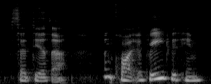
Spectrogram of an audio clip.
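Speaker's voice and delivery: plain reading voice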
